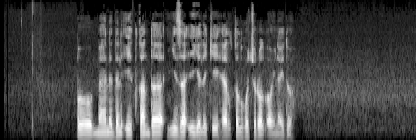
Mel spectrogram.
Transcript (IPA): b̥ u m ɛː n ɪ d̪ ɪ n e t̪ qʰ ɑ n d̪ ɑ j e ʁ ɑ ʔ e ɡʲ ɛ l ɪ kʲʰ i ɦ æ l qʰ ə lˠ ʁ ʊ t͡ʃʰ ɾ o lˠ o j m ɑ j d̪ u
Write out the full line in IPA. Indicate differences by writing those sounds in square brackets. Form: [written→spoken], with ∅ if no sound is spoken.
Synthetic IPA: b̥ u m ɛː n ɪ d̪ ɪ n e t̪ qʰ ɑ n d̪ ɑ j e [ʁ→z] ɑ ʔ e ɡʲ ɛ l ɪ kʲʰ i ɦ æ l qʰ ə lˠ ʁ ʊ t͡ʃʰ ɾ o lˠ o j [m→n] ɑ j d̪ u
